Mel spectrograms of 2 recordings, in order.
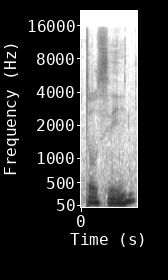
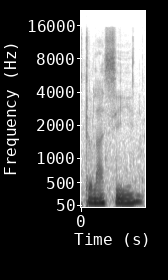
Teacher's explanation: In Hindi, the schwa is dropped and becomes Tulsi, but in Sanskrit it's Tulasi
